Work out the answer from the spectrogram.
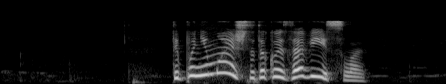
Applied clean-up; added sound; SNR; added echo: none; none; none; none.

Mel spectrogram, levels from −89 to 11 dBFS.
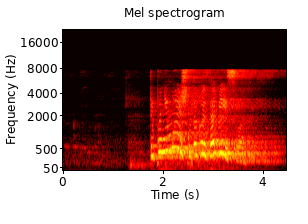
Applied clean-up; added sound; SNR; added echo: none; none; none; reverberation time 2.5 s.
